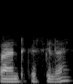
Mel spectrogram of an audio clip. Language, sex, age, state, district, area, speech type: Maithili, male, 60+, Bihar, Sitamarhi, rural, conversation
